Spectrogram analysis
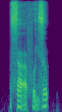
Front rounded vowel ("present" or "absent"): absent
